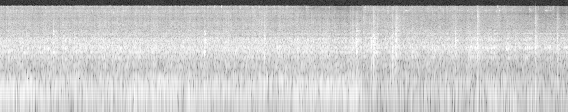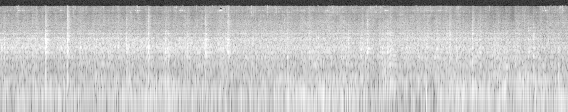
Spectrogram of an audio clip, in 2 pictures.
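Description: Steel wheels of a pedal-powered rail bike rolling along railroad track: a steady rumble and rolling hiss, with irregular sharp clicks.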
